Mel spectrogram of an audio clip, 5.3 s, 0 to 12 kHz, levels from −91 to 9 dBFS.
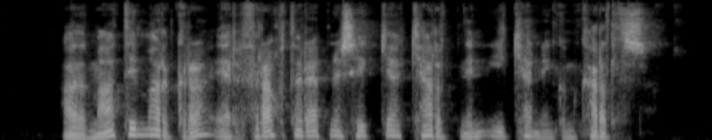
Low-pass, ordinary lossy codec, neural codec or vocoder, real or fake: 10.8 kHz; Opus, 24 kbps; vocoder, 44.1 kHz, 128 mel bands every 512 samples, BigVGAN v2; fake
